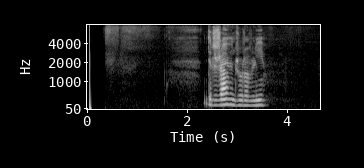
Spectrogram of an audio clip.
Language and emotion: Russian, neutral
